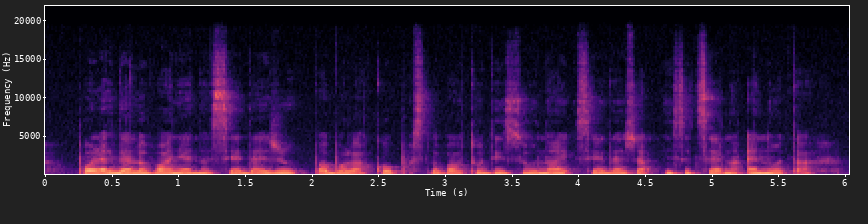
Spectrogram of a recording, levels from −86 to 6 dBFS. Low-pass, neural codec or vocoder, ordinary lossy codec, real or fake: 19.8 kHz; none; none; real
